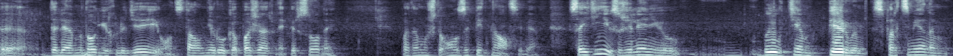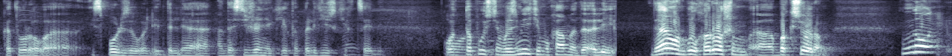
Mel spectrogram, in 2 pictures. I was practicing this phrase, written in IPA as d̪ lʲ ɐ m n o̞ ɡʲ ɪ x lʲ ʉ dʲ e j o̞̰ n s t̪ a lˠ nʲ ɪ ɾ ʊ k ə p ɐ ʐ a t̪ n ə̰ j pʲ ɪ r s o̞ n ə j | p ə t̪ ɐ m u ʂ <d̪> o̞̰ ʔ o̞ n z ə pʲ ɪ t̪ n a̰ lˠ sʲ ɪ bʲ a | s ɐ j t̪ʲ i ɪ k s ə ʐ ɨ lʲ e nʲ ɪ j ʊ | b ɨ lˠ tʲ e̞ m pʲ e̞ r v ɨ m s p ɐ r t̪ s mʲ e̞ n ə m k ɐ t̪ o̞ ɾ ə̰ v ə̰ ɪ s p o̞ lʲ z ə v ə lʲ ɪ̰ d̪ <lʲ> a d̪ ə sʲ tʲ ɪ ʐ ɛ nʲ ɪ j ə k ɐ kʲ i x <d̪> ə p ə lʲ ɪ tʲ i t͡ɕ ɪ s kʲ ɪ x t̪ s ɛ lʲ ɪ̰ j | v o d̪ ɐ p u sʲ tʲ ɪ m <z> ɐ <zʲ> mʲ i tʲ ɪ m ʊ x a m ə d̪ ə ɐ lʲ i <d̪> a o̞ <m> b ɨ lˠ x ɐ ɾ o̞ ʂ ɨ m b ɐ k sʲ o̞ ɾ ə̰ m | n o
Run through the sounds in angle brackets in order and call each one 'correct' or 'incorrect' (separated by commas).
incorrect, correct, incorrect, incorrect, correct, correct, incorrect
